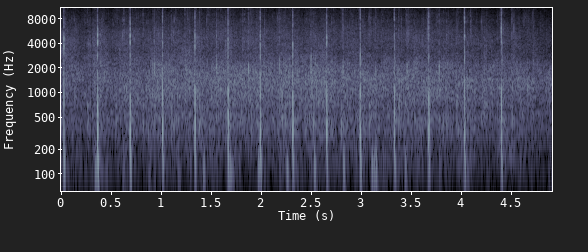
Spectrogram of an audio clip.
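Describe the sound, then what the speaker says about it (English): Audience applause at a Springfield city event: a faint, steady wash of clapping with sharper individual claps standing out at regular intervals, heard from a distance throughout. "let's give them both a big round of applause"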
